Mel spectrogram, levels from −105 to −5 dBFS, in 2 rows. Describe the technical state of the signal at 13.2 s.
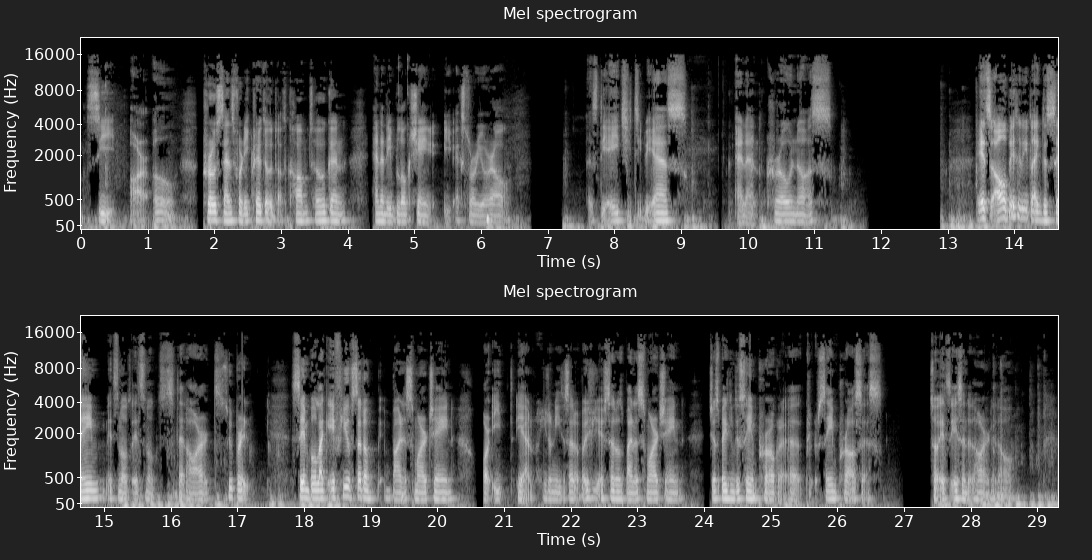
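At 13.16 to 13.19 s there are lost LE Audio frames: a 30 ms gap, consistent with three 10 ms LC3 frames. The decoder fills it by replaying the last good spectrum with randomised signs, so tonal content briefly turns into a noisy smear.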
